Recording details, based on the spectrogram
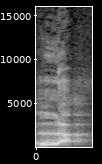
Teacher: जब ल बोलते हो तो जबान आपके पीछे पलट जाती है और बगल से हवा निकलती है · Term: पार्श्विक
